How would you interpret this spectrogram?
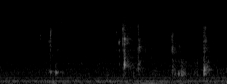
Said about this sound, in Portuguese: Olha, agora, olha, vou aqui, vou tomar aqui um bocadinho da minha água, esperai um pouco.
